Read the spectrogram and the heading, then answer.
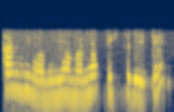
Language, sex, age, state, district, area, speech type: Urdu, female, 18-30, Uttar Pradesh, Gautam Buddha Nagar, rural, conversation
